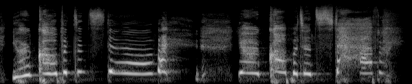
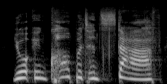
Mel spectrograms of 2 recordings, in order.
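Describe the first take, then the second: First: Very high, drawn-out screechy yell; hammed-up shriek in bad British accent; mock British yell. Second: Higher, drawn-out mock British complaint; terrible British accent. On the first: Shown as a demonstration. Telling viewer what to yell at teammates, mock British shriek. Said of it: "make sure you yell". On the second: Group joke quoting the British man, bad British accent. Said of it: "doing a terrible British accent".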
